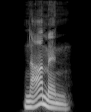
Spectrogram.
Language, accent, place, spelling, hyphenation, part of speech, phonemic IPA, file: German, Germany, Berlin, Nährmutter, Nähr‧mut‧ter, noun, /ˈnɛːɐ̯ˌmʊtɐ/, De-Nährmutter.ogg
- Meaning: foster mother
